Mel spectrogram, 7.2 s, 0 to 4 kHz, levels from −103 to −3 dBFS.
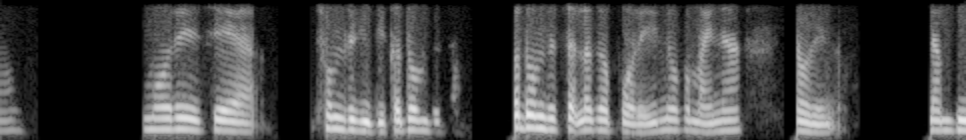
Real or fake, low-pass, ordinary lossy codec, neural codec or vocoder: real; 3.6 kHz; none; none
